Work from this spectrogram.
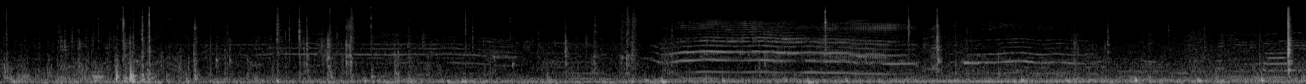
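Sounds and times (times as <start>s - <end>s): passengers moving bags and seats: 0.0s - 13.0s
airliner cabin hum: 1.6s - 13.0s.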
